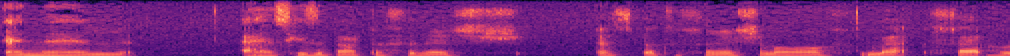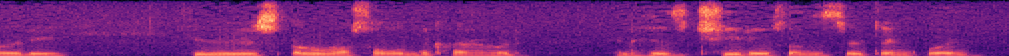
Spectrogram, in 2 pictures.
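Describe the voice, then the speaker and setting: A man's voice: fairly high pitch, flat delivery, measured pace, warm tone, no echo. A man co-hosting a podcast, recapping in casual comedic chat, rambling with crude jokes and lots of fillers. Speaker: podcast co-host. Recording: dull lo-fi sound.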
